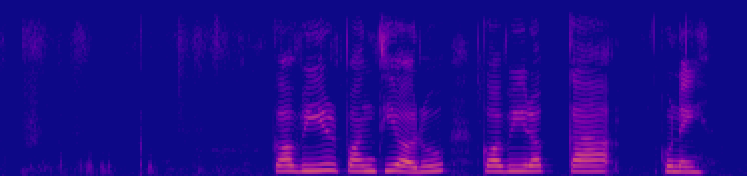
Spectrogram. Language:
Nepali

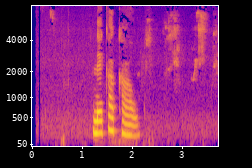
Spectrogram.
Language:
Taita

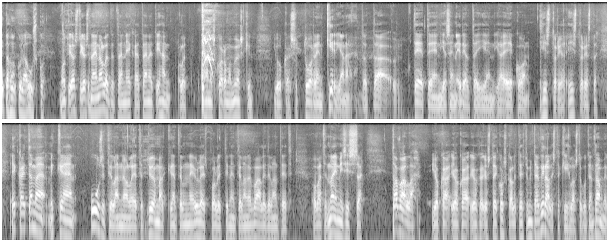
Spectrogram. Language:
Finnish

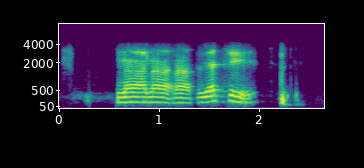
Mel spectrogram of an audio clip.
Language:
Bangla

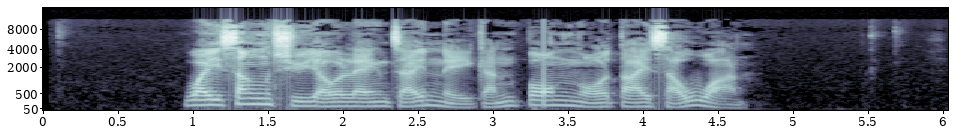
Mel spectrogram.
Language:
Cantonese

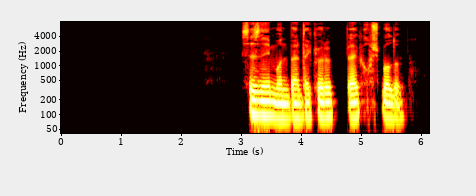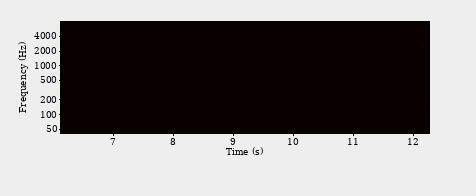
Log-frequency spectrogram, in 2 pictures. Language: Uyghur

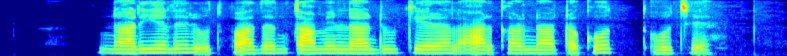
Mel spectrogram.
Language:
Magahi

